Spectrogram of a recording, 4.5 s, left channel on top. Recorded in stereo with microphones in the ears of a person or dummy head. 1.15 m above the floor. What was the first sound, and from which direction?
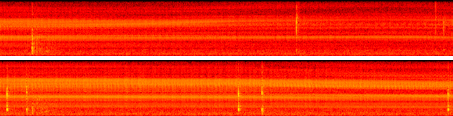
A clap, 70° left (ahead or behind).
